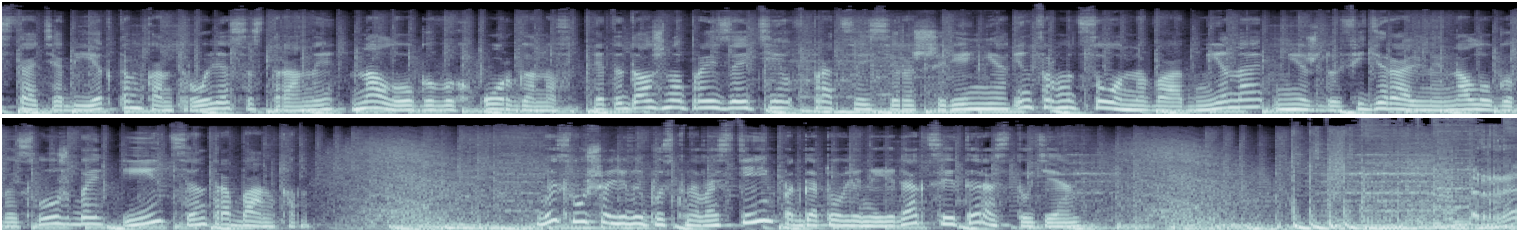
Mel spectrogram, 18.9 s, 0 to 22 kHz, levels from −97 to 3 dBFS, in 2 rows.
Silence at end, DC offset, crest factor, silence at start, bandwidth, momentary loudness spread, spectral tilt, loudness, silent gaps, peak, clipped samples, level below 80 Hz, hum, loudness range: 0 s; under 0.1%; 12 dB; 0 s; over 20 kHz; 5 LU; -6 dB/octave; -12 LUFS; none; 0 dBFS; under 0.1%; -22 dBFS; none; 2 LU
